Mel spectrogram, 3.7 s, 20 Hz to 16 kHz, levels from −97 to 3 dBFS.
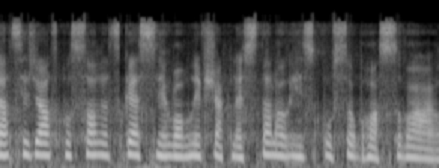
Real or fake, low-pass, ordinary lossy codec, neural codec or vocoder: fake; 9.9 kHz; Opus, 24 kbps; autoencoder, 22.05 kHz, a latent of 192 numbers a frame, VITS, trained on many speakers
